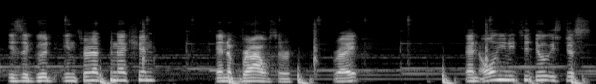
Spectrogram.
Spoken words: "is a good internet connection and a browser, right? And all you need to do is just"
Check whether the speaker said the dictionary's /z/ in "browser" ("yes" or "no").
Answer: yes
